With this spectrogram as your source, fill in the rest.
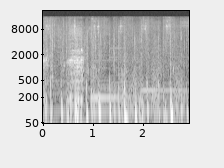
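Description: Horse hooves clip-clop at a steady walking rhythm in the video game Red Dead Redemption 2, close and distinct, with a brief neigh and some background tones.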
